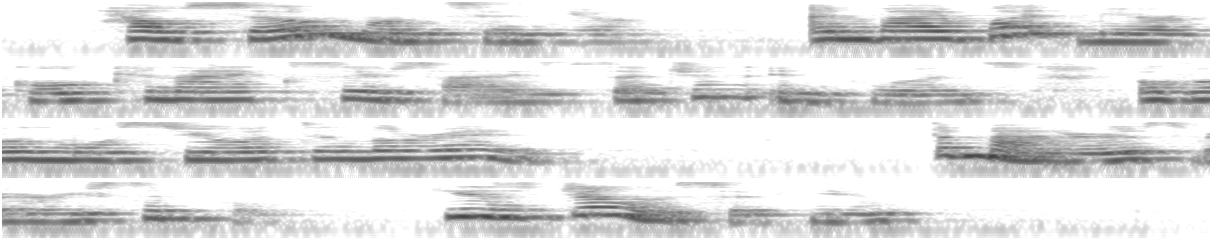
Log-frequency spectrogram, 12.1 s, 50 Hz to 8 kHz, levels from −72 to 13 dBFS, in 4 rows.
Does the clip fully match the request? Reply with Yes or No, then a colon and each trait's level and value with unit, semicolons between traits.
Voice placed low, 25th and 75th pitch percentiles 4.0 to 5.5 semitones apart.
No: very high, 260 Hz; average, 4.3 semitones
